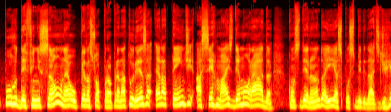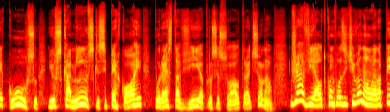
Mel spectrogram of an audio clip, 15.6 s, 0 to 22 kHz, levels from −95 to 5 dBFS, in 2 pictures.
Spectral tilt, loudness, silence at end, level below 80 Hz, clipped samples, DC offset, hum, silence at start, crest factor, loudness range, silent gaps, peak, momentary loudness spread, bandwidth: -5.5 dB/octave; -15 LUFS; 0 s; -66 dBFS; under 0.1%; under 0.1%; none; 0.1 s; 14 dB; 3 LU; none; -2 dBFS; 8 LU; 19 kHz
